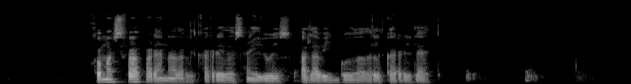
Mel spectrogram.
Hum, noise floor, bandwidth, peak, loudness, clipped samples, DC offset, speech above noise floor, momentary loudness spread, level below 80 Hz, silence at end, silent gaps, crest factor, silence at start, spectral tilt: none; -72 dBFS; 11.5 kHz; -10 dBFS; -30 LUFS; under 0.1%; under 0.1%; 42 dB; 8 LU; -64 dBFS; 0.95 s; none; 24 dB; 0.9 s; -4 dB/octave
